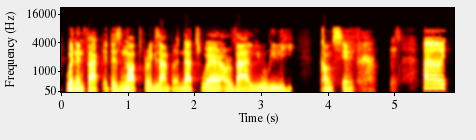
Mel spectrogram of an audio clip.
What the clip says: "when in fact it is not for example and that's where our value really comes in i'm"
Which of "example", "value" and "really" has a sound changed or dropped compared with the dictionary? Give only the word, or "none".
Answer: none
